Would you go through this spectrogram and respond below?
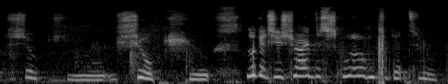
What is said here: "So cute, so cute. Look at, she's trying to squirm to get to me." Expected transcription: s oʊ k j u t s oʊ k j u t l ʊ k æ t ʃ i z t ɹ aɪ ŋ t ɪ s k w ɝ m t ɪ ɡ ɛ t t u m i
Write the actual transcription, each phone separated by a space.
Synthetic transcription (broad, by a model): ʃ oʊ k j u t ʃ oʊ k j u t l ʊ k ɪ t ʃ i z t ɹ aɪ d t ɪ s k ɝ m t ɪ ɡ ɛ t t u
